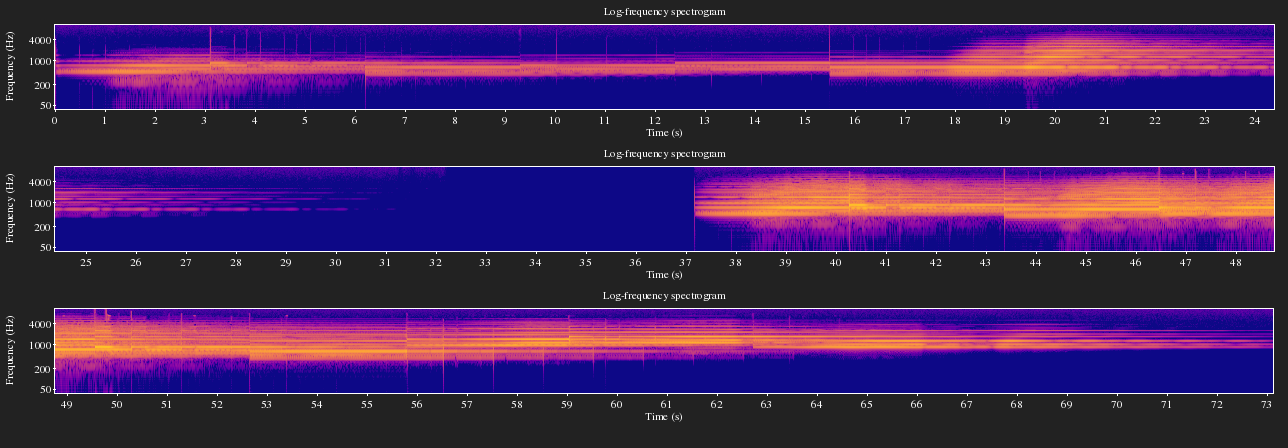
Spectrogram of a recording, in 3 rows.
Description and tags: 155 bpm Future - Pad shaped
Light basic Pad at 155 bpm. Created to use in a slow Drum n Bass Track but it´s went to an ambiental Scene ... Little melancholic
155, bpm, Future, Pad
